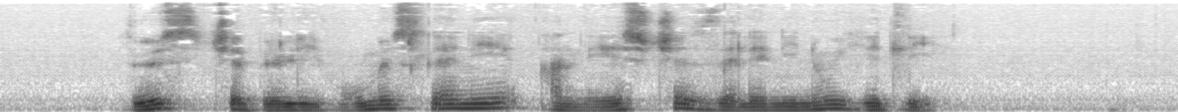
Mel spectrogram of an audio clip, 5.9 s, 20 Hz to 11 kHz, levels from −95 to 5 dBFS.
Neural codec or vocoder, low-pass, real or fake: vocoder, 48 kHz, 128 mel bands, Vocos; 9.9 kHz; fake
